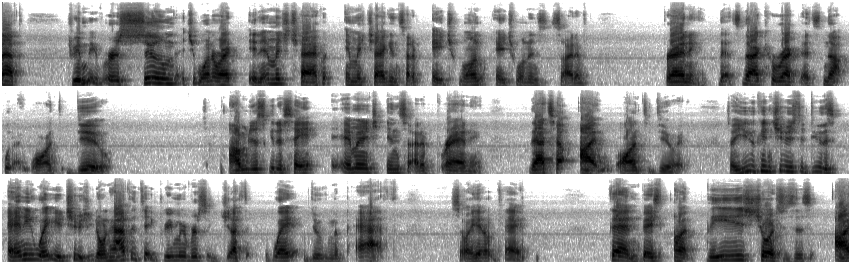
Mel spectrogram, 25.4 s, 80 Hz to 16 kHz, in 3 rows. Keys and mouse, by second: 22.0 click.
